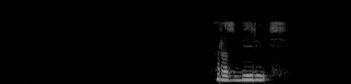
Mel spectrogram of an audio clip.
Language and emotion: Russian, angry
